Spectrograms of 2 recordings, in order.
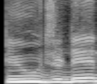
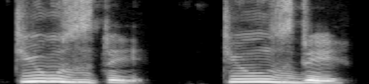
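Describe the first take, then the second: First: "ट्यूसडे" as tyooj-DE, j for z, short e; wrong pronunciation. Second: "ट्यूसडे" as TYOOZ-day with buzzing z; model pronunciation. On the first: Teacher showing the common mistake, "ट्यूसडे" as tyooj-de. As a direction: say "ट्यूसडे" with a j sound and hard d. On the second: Teacher correcting the class, "ट्यूसडे" said TYOOZ-day. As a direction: say "ट्यूसडे" with z and a falling glide. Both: Shown as a demonstration. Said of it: "ट्यूसडे नहीं".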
